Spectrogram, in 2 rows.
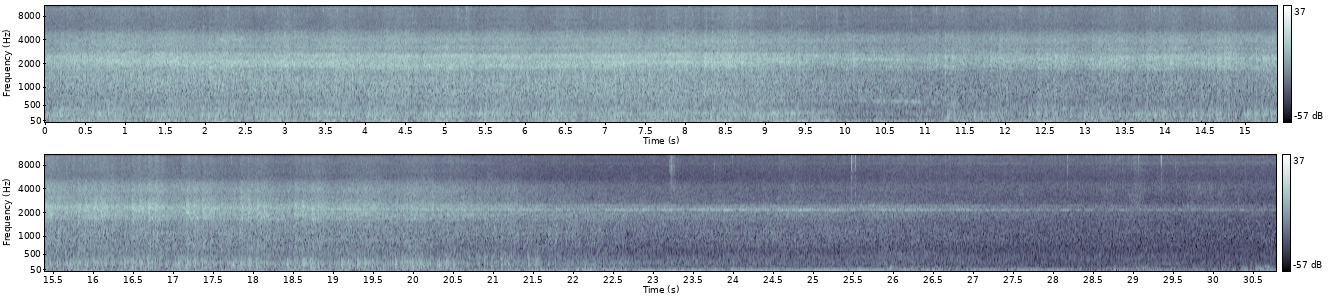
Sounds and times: Traffic Noise 0:00.0 - 0:30.7
Train traveling through 0:00.0 - 0:30.7

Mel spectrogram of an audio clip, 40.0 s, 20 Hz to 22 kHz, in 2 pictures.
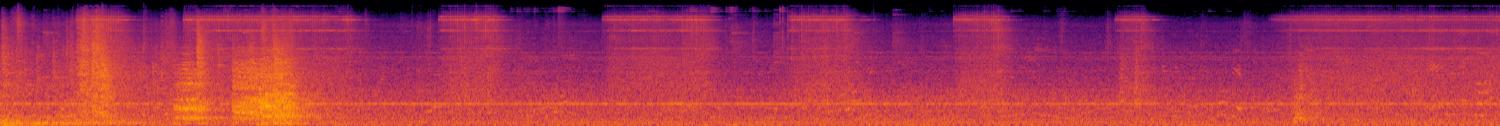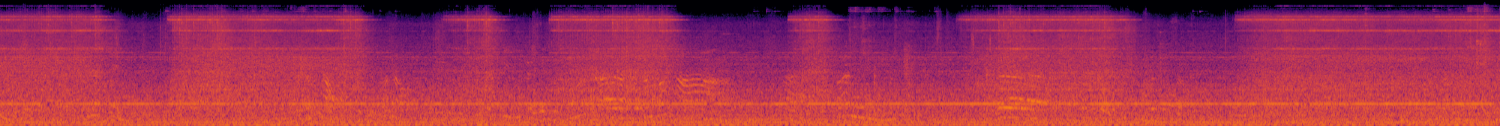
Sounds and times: construction works on one of the buildings 0:00.0 - 0:40.0

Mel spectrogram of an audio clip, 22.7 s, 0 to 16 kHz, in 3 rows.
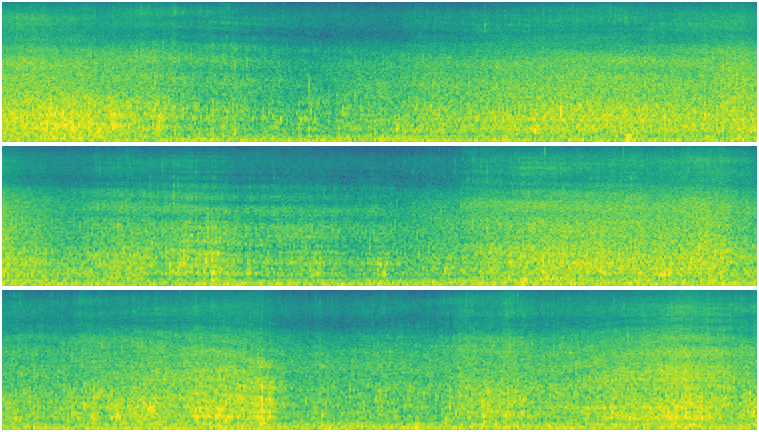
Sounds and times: waves 0:00.0 - 0:22.6

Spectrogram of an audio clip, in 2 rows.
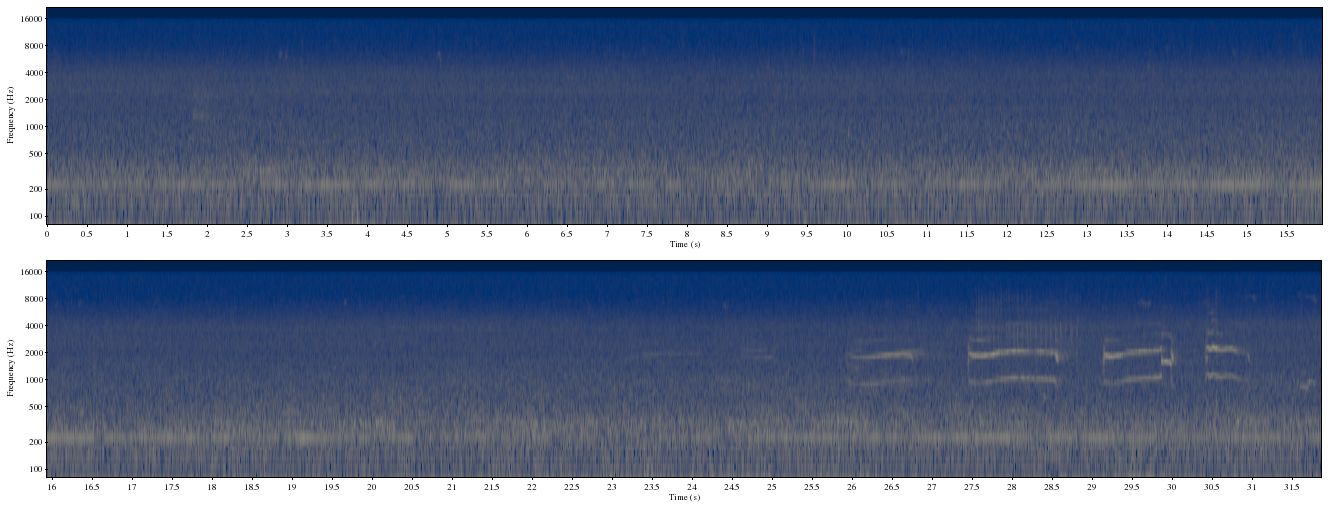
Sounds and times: Planes 0:00.0 - 0:31.8
distant roar of the lock spillway and fish ladder 0:00.0 - 0:31.8
guided tour boat coming through the lock 0:00.0 - 0:31.8
Seagulls 0:25.8 - 0:31.8
crows 0:25.9 - 0:31.8

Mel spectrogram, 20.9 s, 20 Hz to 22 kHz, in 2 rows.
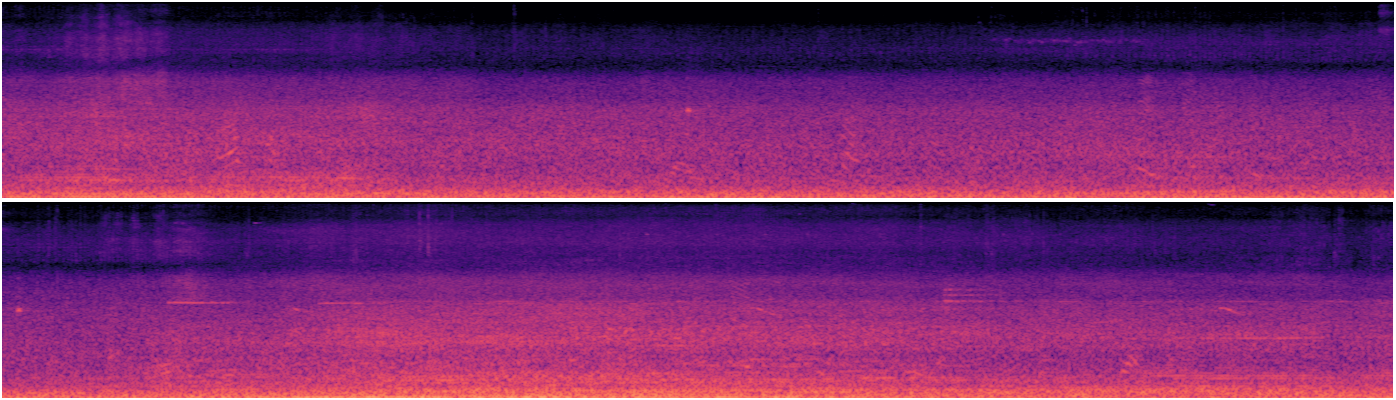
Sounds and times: Traffic Sound 0:10.4 - 0:20.8

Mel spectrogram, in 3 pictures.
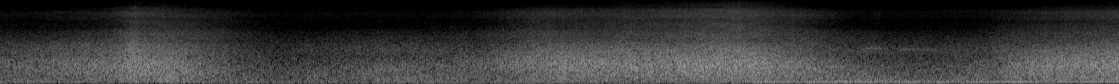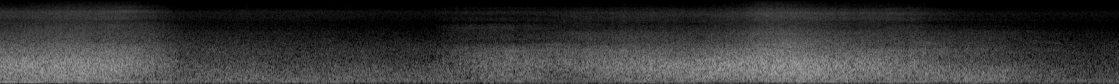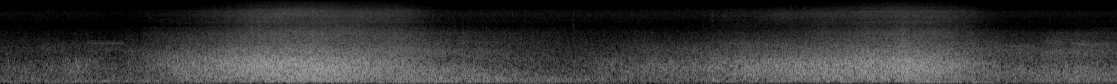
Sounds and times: waves 0:00.0 - 0:33.5

